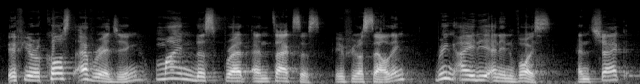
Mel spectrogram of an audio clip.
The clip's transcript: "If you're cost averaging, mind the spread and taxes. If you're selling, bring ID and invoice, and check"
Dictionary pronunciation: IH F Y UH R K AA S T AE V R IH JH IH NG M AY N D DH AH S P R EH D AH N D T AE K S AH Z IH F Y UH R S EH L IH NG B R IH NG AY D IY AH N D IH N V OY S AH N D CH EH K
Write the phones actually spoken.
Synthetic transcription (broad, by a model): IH F Y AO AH K AA S T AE V R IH JH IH NG M AY N D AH S P R EH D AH N T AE K S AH S IH F Y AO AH S EH L IH NG B R IH NG AY D IY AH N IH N V OY S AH N CH EH K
